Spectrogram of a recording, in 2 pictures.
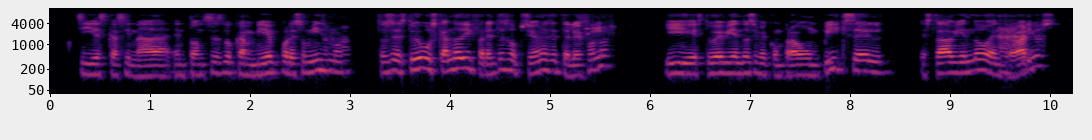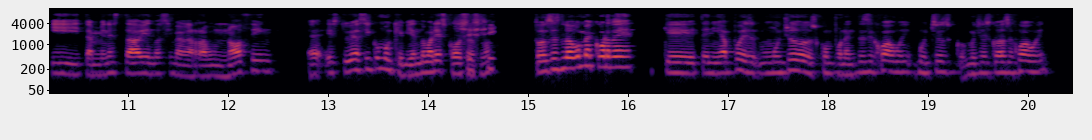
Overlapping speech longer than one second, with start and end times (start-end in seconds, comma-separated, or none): none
